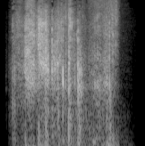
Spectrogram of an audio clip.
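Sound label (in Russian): звук перелистывания страницы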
